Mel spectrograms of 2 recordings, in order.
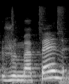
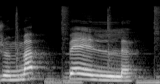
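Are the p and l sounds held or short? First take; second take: Short; Held. First: The p and l sounds are short. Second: The p and l sounds are held longer. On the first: The speaker calls it wrong. "ça ne se prononce pas" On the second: The speaker calls it right. "on a bien deux P et deux L"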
